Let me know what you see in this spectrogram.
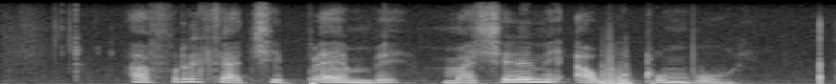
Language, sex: Venda, female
